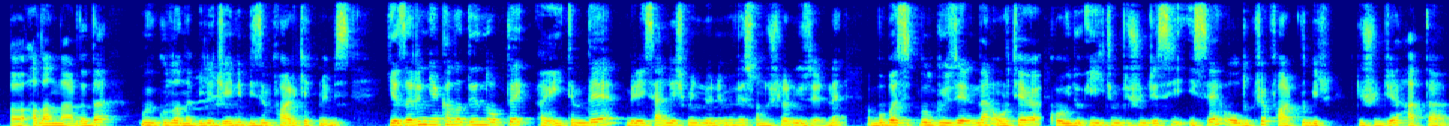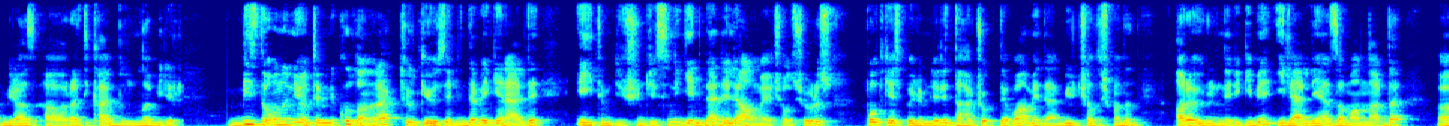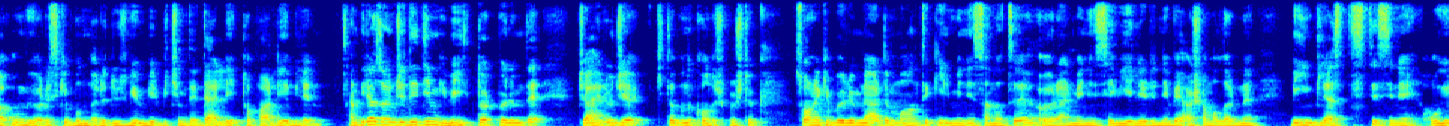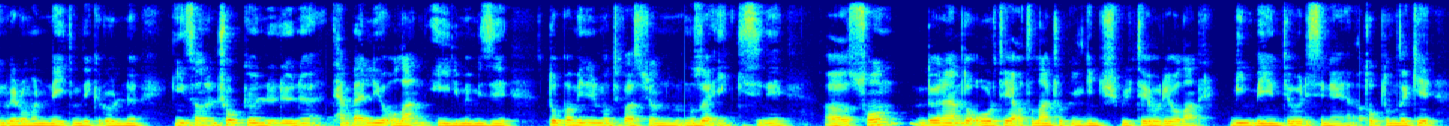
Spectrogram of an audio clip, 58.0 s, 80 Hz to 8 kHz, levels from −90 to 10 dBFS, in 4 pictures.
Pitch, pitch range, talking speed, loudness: 140 Hz, 135-155 Hz, 120 wpm, -21 LUFS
